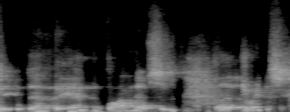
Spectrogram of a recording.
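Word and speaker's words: Pawan: Vaughn. P-A-W-A-N. That's how it's, got that right? That's how it's spelled. Yeah, that's how it's spelled, but it's pronounced Vaughn.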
